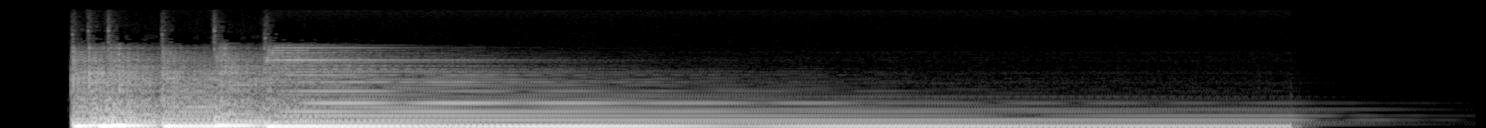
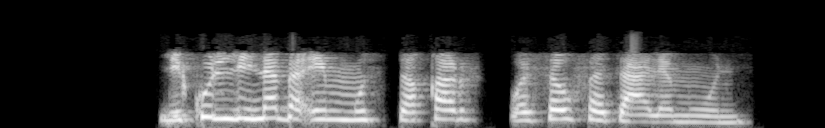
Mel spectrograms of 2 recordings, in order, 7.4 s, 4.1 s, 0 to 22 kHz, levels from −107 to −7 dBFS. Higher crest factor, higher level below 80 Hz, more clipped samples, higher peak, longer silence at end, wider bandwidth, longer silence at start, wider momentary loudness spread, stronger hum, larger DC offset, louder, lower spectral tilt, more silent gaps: about the same, 18 dB vs 14 dB; first, -20 dBFS vs -60 dBFS; neither; about the same, 0 dBFS vs -2 dBFS; first, 1 s vs 0.4 s; about the same, 4.9 kHz vs 4.8 kHz; second, 0.35 s vs 0.8 s; first, 24 LU vs 11 LU; neither; neither; about the same, -17 LUFS vs -15 LUFS; first, -10 dB/octave vs -6.5 dB/octave; second, none vs 2.47-2.55 s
